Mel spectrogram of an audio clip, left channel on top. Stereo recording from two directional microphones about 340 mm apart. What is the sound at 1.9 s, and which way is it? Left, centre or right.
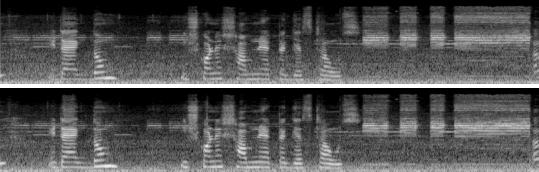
Speech, centre.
